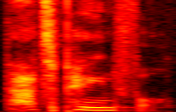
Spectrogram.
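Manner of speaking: a pained breath of a whisper. Real, not acted. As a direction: let it out barely voiced. Pastor breathing out his pain.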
